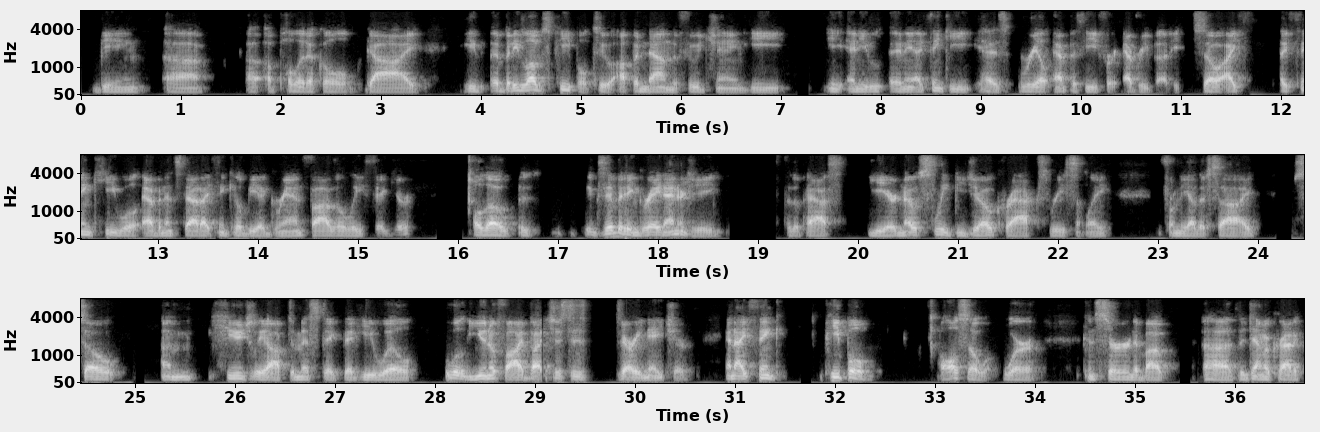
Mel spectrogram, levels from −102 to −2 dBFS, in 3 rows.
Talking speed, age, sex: 140 wpm, 40-59, male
